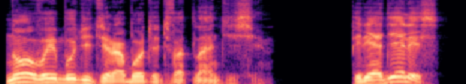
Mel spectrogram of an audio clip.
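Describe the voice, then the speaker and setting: A man's voice: lowish voice, very animated, fairly quick, dry recording, clean studio sound, voice pushed up. A man voicing a grandiose middle-aged leader of a secret order, who speaks in solemn, imperious pronouncements. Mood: pompous. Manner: solemn, imperious pronouncements, later loud and hearty. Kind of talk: audiobook character voice.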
